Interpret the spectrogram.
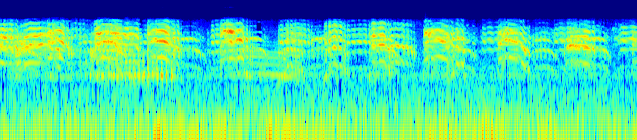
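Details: Royal albatross at the Taiaroa Head breeding colony, Dunedin, New Zealand, live camera: rapid series of rough, croaking, downward-arching notes, roughly one per second, uneven in spacing.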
